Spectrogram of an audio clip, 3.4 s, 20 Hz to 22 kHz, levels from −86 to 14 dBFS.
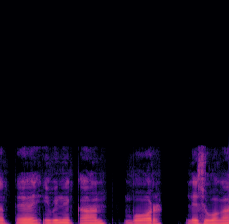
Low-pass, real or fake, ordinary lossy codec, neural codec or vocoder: none; fake; none; codec, 16 kHz, 4 kbps, FunCodec, trained on Chinese and English, 50 frames a second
